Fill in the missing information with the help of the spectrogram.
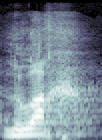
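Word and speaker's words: רוח: 하나 더 있는데요 따라해봅시다 루아흐 루아흐이 흐 발음이 이렇게 안에서 가래뱉기 직전처럼 흐 해야 되거든요 한번 따라해 볼까요 루아흐이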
